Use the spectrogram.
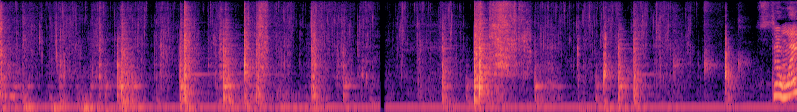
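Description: Ricotta, spinach and parmigiano being mixed in a bowl: close, uneven wet stirring and squelching strokes against the bowl, with a brief faint voice near the end.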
